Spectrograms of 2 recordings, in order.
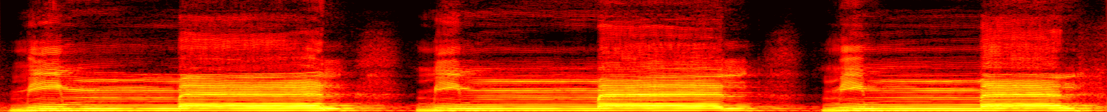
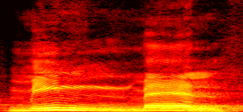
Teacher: Não vai falar minm mel não. A letra nun não vai pronunciar mais porque a gente vai fazer fusão entre a letra nun e a letra min. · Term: Fusão com nasalização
